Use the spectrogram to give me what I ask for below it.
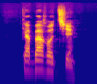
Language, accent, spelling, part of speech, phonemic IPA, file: French, France, cabaretier, noun, /ka.ba.ʁə.tje/, LL-Q150 (fra)-cabaretier.wav
- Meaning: 1. innkeeper 2. person who hosts a cabaret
